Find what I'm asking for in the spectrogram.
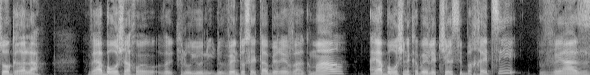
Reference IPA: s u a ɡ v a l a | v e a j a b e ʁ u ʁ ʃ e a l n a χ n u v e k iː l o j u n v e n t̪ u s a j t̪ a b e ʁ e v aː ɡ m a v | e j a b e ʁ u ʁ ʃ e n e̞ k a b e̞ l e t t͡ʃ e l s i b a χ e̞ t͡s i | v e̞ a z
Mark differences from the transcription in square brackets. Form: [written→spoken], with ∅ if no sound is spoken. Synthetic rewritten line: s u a ɡ [v→ʁ] a l a | v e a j a b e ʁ u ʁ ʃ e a [l→∅] n a χ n u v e k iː l [o→u] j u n v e n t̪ u s a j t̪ a b e ʁ e v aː ɡ m a [v→ʁ] | [e→a] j a b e ʁ u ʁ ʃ e n e̞ k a b e̞ l e t t͡ʃ e l s i b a χ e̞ t͡s i | v e̞ a z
